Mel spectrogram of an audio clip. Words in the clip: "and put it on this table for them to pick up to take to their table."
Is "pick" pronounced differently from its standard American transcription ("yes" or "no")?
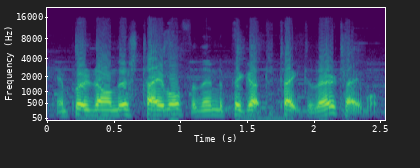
no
